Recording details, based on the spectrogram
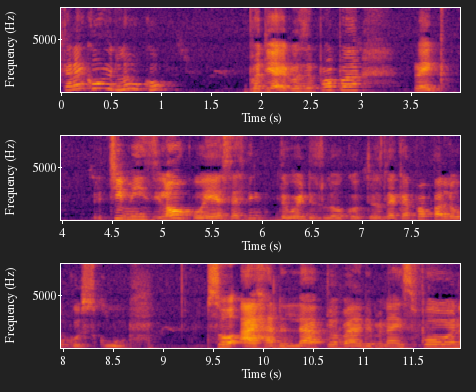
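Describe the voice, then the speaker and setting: A young woman with a Malawian accent tells a story casually to camera in an animated way, acting out bits of dialogue with interjections. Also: mid-range voice. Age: young adult. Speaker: storytime YouTuber. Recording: echoey room.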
